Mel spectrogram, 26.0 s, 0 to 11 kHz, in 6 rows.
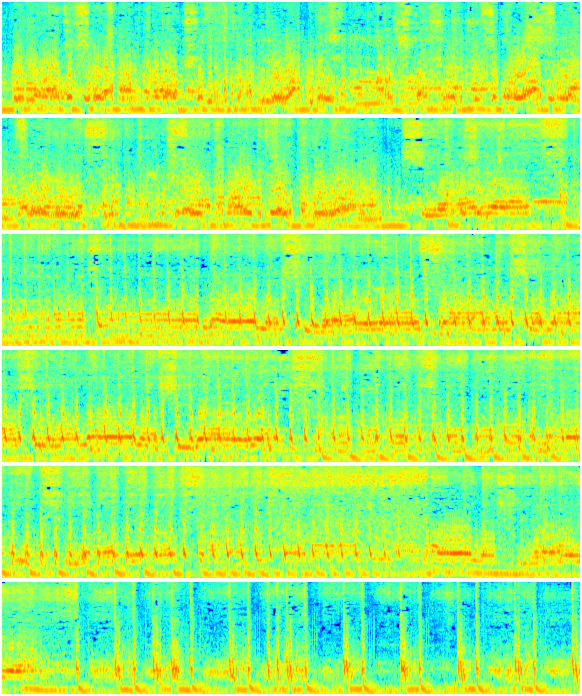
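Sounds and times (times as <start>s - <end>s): loud electronic dance music: 0.0s - 26.0s.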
